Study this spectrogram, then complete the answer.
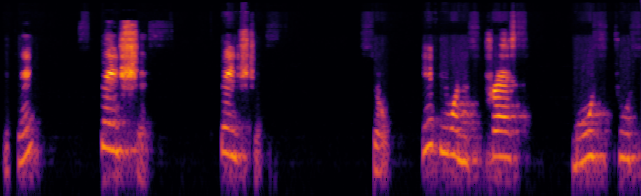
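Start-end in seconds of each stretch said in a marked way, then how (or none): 1.0-2.6 SPA-cious, high on SPA, falling on -cious; spacious with a high, stressed first syllable. Shown as a demonstration. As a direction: jump up on SPA in spacious, then drop. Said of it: "first sound is stress".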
